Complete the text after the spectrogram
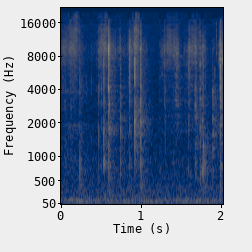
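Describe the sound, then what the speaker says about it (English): Tarot cards are shuffled close by, a quick run of soft papery riffles and flicks that patter irregularly for a couple of seconds, faint and alone. "We're just shuffling again."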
